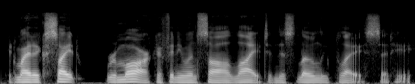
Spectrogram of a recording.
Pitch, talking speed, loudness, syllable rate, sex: 100 Hz, 215 wpm, -19 LUFS, 6.5 syllables/s, male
